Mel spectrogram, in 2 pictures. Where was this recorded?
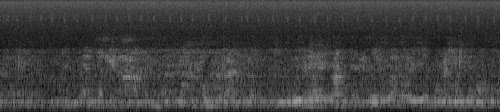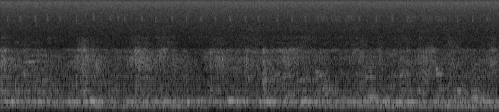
in a park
